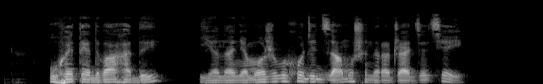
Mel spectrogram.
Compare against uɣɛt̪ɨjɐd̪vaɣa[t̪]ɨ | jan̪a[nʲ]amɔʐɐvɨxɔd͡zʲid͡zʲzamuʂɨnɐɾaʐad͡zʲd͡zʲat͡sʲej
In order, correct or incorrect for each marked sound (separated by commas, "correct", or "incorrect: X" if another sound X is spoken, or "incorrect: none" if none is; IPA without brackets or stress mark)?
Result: incorrect: d̪, correct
